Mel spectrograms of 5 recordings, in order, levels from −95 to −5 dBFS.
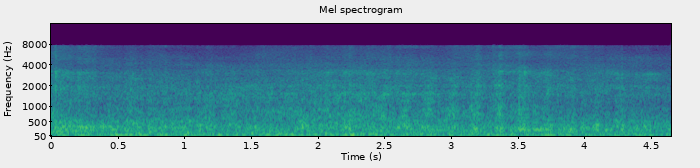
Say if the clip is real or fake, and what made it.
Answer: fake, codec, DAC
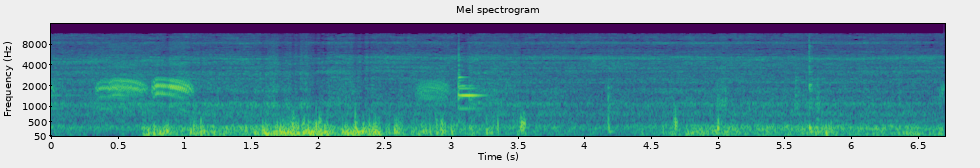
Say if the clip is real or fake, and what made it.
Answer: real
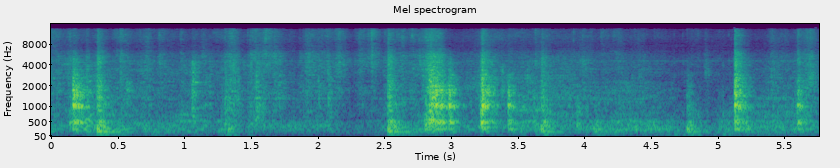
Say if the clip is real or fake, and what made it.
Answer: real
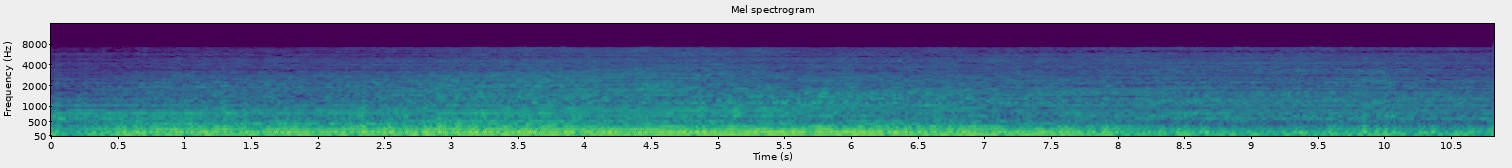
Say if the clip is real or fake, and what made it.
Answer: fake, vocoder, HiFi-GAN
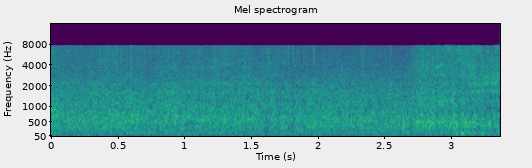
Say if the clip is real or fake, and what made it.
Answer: real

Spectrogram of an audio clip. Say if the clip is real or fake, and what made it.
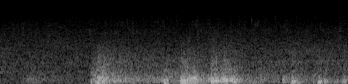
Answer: real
